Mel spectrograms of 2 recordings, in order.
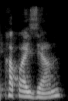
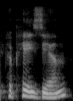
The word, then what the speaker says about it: Papazyan: Tim you did great it's an papan most Americans say pepian but um as long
